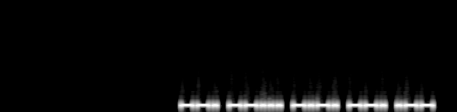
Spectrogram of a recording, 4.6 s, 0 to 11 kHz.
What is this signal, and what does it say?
Morse code, heard as a keyed tone, about 32 wpm, 700 Hz. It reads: G7CGW
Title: DXCC-100 Call Signs - 5 Characters - 30wpm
